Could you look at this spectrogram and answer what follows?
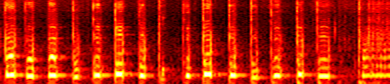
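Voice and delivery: high squeaky mock dial-tone boops; cartoon phone beeping; phone dial beeps. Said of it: "just been like".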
